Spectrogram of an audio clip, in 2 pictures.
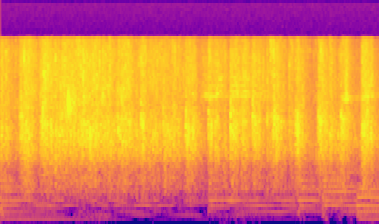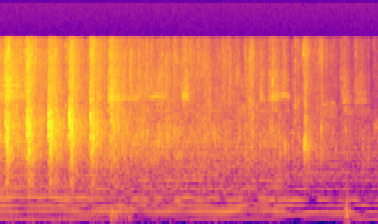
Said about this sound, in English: Let's be on our feet. Oh, clap well for Jesus.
